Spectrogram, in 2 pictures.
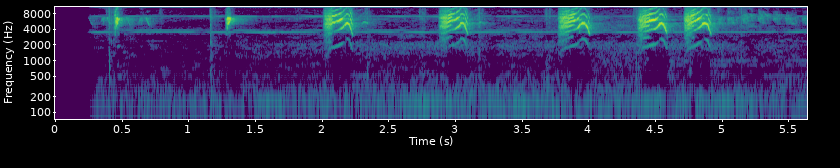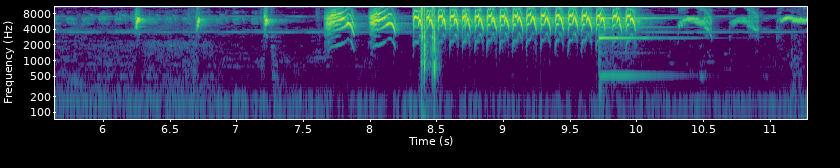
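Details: ['Crimson sunbird lure recording meant to make birds sing quickly: sharp high chirps repeated irregularly, then a fast buzzy trill near the end, over a faint low hum.']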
